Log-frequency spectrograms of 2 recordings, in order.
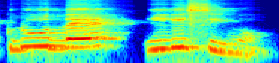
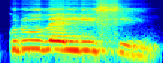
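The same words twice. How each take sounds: First: Crudelísimo said slowly, syllable by syllable; slow model word. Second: Said in the usual way. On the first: Shown as a demonstration. Teacher modeling crudelísimo slowly for students. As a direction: spell out crudelísimo slowly for the class. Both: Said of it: "De cruel".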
